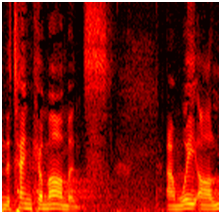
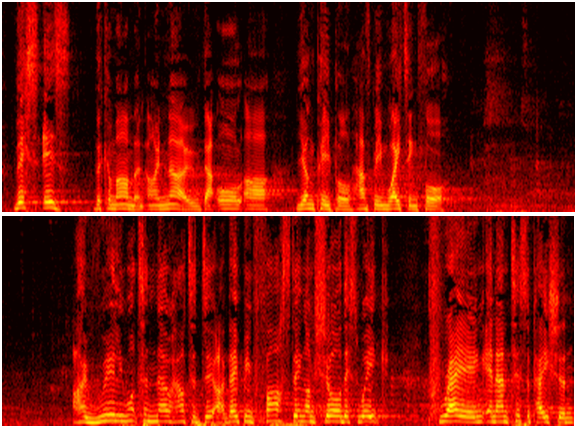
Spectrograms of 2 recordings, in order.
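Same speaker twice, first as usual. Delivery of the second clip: dry, heavy sarcasm with mock earnestness, feigned excitement; 4 semitones higher than usual. Telling the congregation that young people awaited this commandment: sarcastic.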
